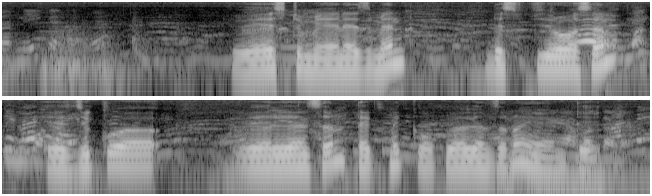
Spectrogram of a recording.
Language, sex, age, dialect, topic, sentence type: Telugu, male, 36-40, Utterandhra, agriculture, question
